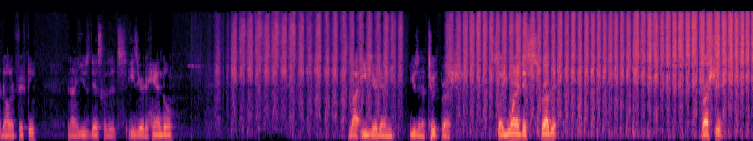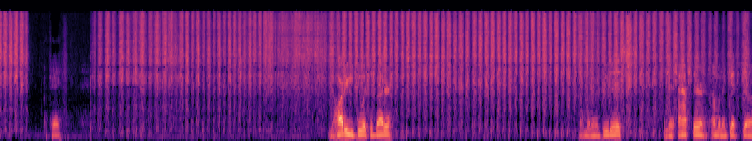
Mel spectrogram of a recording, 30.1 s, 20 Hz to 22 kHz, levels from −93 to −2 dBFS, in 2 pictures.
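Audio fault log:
No faults can be heard anywhere in this audio. The log has nothing to record at any point.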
